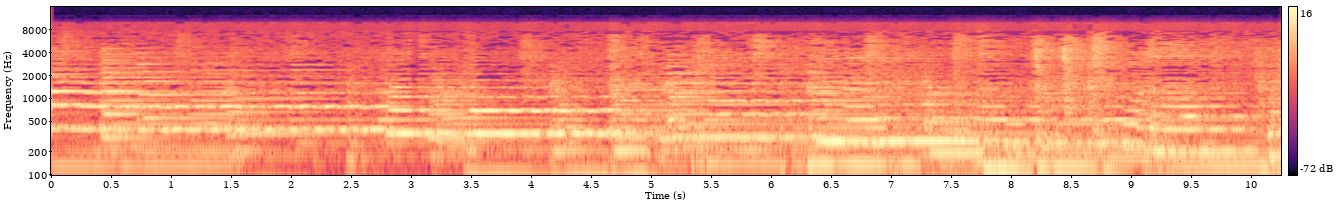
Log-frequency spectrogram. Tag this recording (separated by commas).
Saxophone, Brass instrument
